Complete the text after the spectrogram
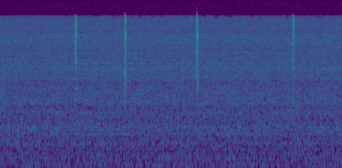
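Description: Cockpit switches click a few times.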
